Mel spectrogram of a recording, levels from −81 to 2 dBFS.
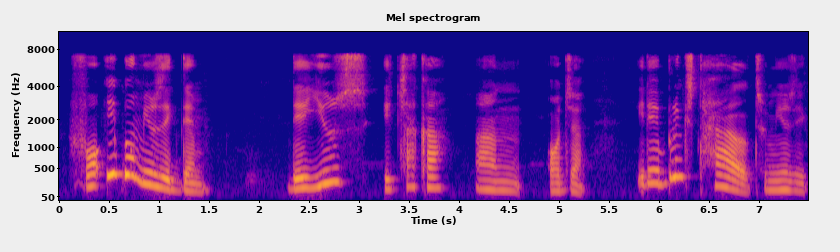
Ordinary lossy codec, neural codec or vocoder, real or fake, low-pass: none; none; real; 7.2 kHz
